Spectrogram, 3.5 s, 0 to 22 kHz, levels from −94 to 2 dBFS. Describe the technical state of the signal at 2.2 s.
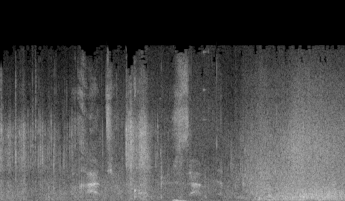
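Damaged data in a compressed stream hits the signal from 2.21 to 2.23 s. Bytes in that stretch of the compressed data are corrupted, so the decoder either misreads the affected frame or throws it out, loses its place in the stream, and has to hunt for the next valid frame header before decoding can resume. In the sound, this comes through as a brief, unnatural blip or chirp lasting about 20 ms, abruptly breaking the flow of the audio.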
